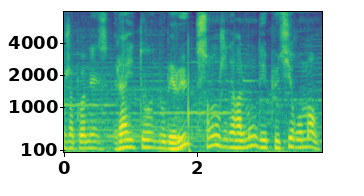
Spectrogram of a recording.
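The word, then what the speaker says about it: ライトノベル: Les light novels, dans la prononciation japonaise Raito Noberu, sont généralement des petits romans, donc des histoires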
